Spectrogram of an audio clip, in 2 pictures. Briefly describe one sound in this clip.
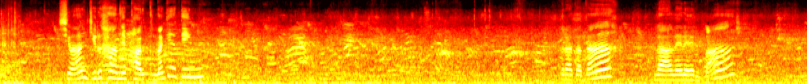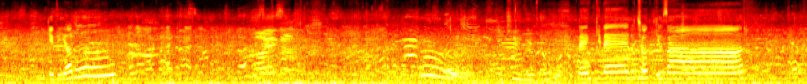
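A young woman talks cheerfully and close to a microphone.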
